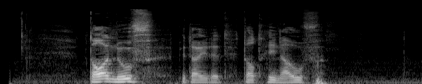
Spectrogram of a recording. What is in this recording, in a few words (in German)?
"nuff", schwaebisch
